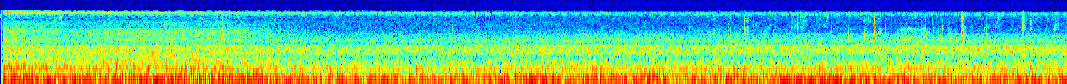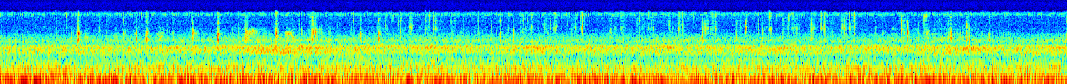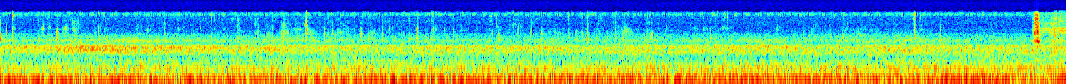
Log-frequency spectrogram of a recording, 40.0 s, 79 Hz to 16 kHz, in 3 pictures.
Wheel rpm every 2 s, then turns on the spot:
0, 0, 0, 0, 0, 0, 0, 0, 0, 0, 0, 0, 0, 0, 0, 0, 0, 0, 0, 0.
none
